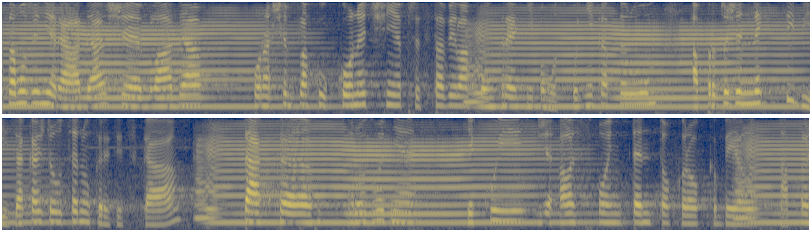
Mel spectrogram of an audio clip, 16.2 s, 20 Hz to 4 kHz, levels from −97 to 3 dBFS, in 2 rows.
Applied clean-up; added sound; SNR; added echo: none; Wind instrument, woodwind instrument; 3 dB; none.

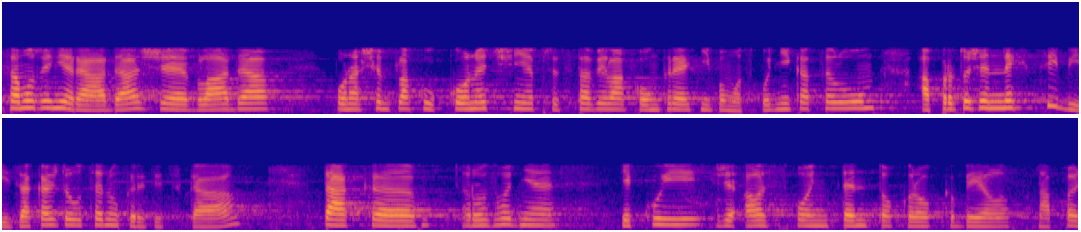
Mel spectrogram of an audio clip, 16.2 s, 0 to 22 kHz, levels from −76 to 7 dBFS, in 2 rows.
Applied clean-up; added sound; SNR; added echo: none; none; none; none.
